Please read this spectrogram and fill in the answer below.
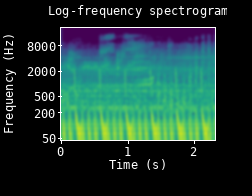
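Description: Dark psychedelic trance at 158 BPM: a steady four-on-the-floor kick drum, about two and a half beats a second, with a rolling bass line between the kicks and short electronic synth blips and glides above.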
